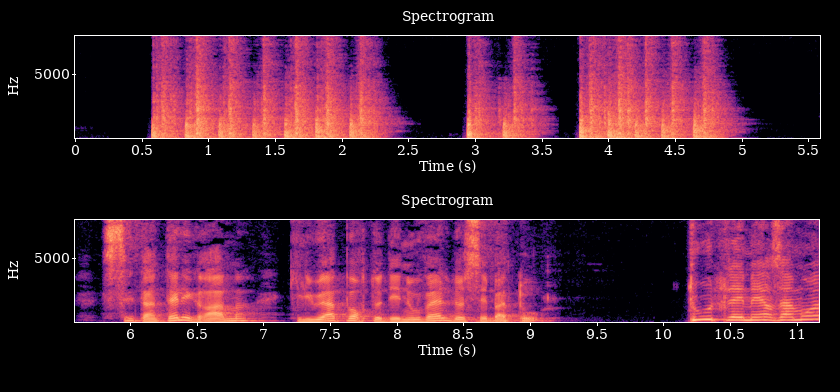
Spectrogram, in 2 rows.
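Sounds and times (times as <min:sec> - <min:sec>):
knocking on a door: 0:00.6 - 0:05.0
speech: 0:06.0 - 0:09.2, 0:10.4 - 0:11.1.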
